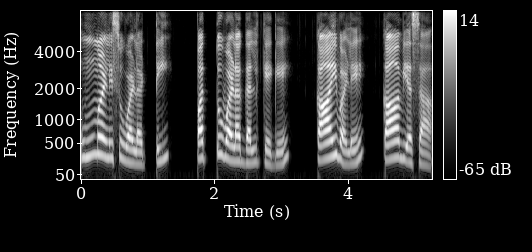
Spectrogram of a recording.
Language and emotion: Kannada, neutral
